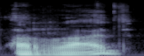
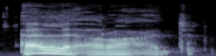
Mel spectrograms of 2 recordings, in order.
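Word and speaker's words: الرعد: Like, I mean, when they say Ar-Ra'd, they are just saying it how they pronounce it, but it's not correct. Al-Ra'd. Anyway, Al-Ra'd is the thunder.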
